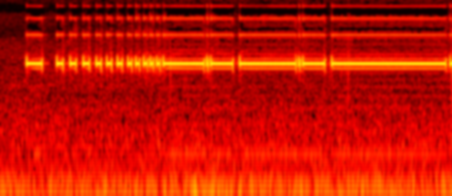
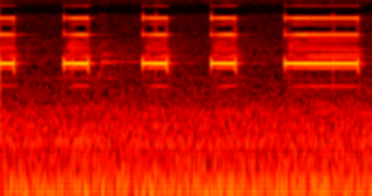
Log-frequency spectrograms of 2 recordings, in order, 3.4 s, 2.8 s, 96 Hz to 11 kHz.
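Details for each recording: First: Minelab Pro-Find pinpointer held over a screw: high-pitched beeping in quick, stuttering intermittent bursts rather than a constant tone, signalling a ferrous target; non-ferrous targets such as a gold ring give a continuous tone. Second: Minelab Pro-Find pinpointer on a 9V battery, minus sensitivity button pressed: four short high beeps, then one longer tone. This sets minimum sensitivity; five plus presses give maximum.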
